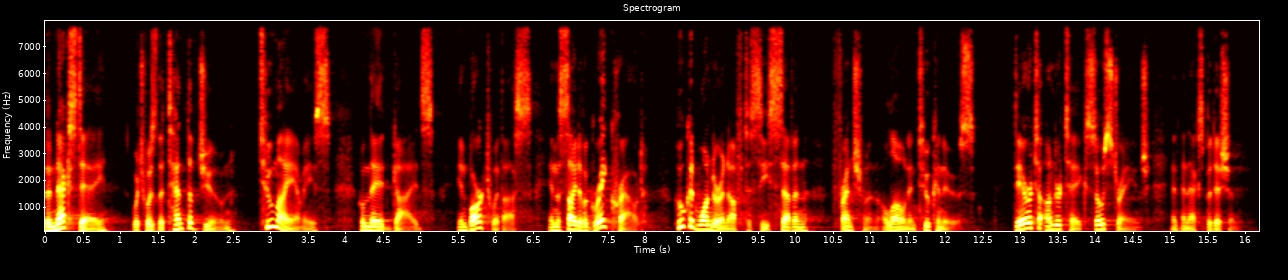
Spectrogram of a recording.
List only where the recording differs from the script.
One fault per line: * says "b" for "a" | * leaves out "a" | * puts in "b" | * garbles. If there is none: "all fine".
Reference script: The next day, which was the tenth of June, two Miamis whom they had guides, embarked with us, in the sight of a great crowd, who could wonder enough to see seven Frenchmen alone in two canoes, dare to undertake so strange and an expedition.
all fine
